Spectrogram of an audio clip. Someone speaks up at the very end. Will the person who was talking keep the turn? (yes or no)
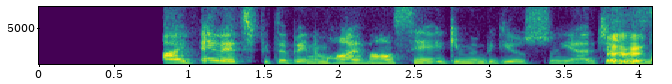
no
